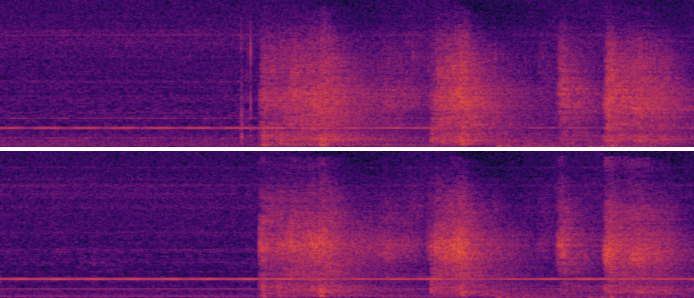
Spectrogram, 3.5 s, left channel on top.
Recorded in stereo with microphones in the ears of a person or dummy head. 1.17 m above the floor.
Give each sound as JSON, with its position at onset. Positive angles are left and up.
{"t": 1.3, "sound": "footsteps", "side_deg": -40, "distance_m": 3.5}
